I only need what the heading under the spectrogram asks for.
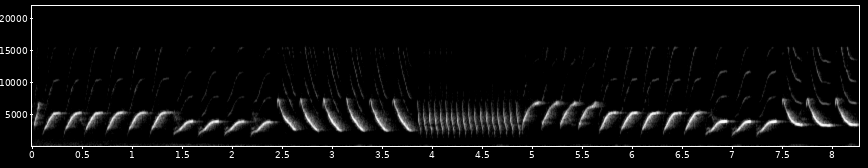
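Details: Singing Belgian canary delivering clear descending slurred whistles in quick series, varied in pitch, broken by a short buzzy rattle before the whistled phrases resume, each note repeated about twice per second.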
